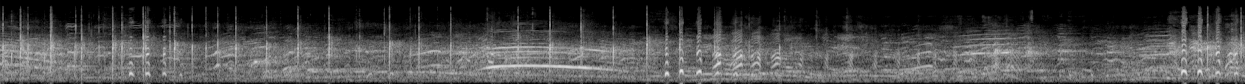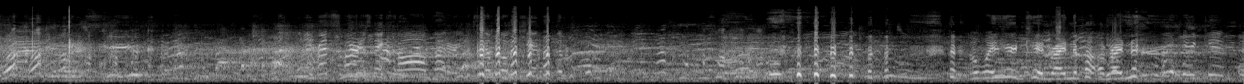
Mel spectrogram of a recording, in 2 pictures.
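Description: A seated crowd of adults laughs and chatters loudly in a large echoing hall.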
